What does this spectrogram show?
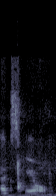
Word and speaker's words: XAEL: XAEL, pronounced exhale.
